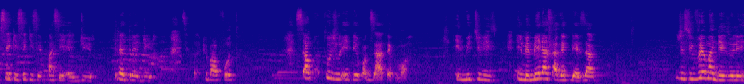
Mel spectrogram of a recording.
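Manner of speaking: speaking through tears, crying. Apologizing to someone who later tells her to stop crying, crying while talking. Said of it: "arrête de pleurer".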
